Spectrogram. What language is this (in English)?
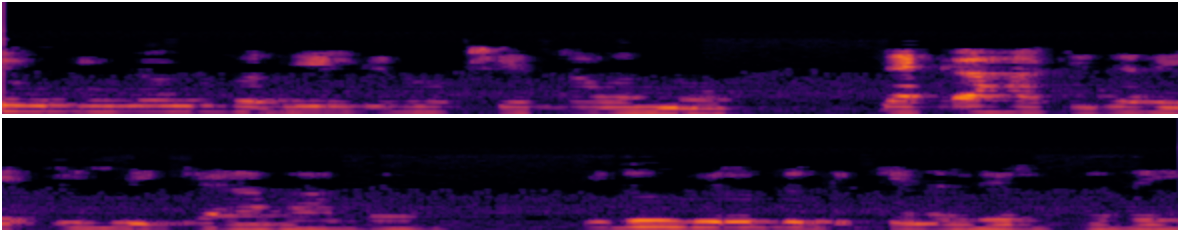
Kannada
